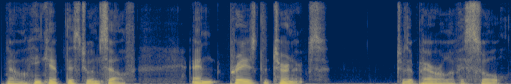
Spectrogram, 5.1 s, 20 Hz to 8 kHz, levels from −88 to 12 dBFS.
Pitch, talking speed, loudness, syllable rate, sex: 100 Hz, 190 wpm, -18 LUFS, 5.3 syllables/s, male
